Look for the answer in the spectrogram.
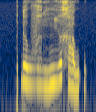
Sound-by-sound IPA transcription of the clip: ɗ ə˧ w v ə̤ː˨˩ ŋ ɲ i˨˦ ə̯ x a̰˧˨ w ʔ

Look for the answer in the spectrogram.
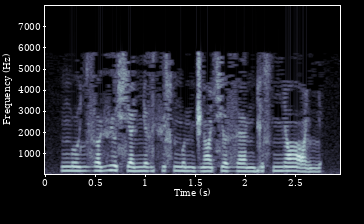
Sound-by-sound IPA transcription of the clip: ŋ ʊː ʎ z ʌ vʲ ɔ ɕ æ ɲ æ z fʲ ʊ ɬ ŋ ʊ n d͡ʒ ɑ̃ ɕ ə z æ ŋ ɡ i ɬ ɲ ɑ̃ ʎ

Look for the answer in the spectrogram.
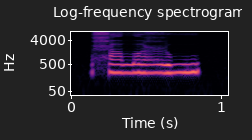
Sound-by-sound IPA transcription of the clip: ħ a lˠ ɨ ʕ u

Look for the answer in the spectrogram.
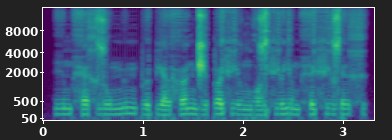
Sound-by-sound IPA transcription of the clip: i˨ m h ɛ˨ x z u˨ m y˦˨ m p ʏ˨ pʲ a˨ l h œ˦ n d͡ʒ ɪ˨ p œ˦ fʲ ø˨ l ŋ ɡ ɔ˨ z fʲ o˦ j ɪ˨ m h ɪ˦ fʲ u˦ z ɾ ɪ˦ x

